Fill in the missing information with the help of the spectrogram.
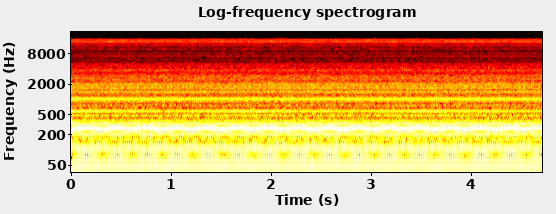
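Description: Steady, loud droning motor hum with a fast buzzing rhythm from a running nebulizer compressor, no breathing heard.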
